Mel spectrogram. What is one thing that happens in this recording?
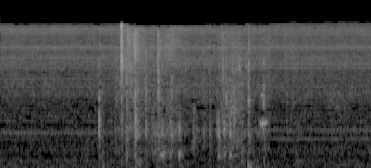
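Newspaper pages rustle and crinkle as a cat noses through them.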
